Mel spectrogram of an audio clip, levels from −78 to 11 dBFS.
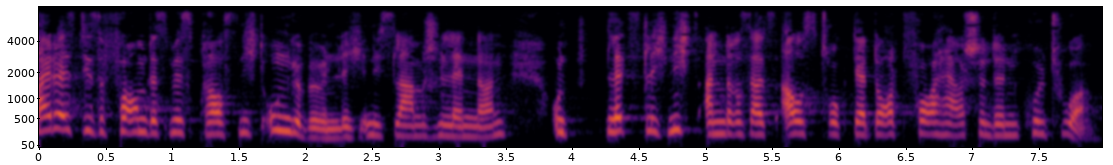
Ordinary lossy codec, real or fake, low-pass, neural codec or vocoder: none; real; 7.2 kHz; none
